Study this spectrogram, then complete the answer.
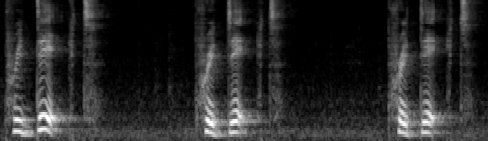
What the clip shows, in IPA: prɪˈdɪkt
